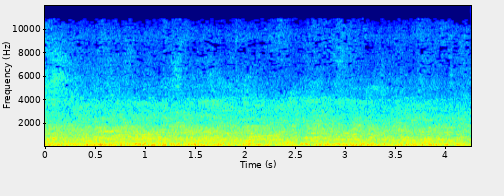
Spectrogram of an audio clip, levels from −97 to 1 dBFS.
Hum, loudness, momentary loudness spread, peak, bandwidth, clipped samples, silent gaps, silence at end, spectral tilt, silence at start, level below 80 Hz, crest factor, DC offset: none; -32 LUFS; 2 LU; -18 dBFS; 11.5 kHz; under 0.1%; none; 0 s; -6.5 dB/octave; 0 s; -52 dBFS; 14 dB; under 0.1%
